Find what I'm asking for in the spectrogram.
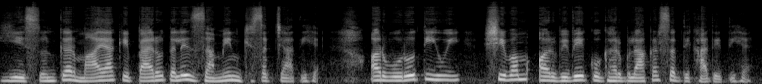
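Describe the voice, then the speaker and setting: A woman's voice: on the low side, measured pace, darkish tone. A woman storyteller reading a scripted moral story as narration.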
